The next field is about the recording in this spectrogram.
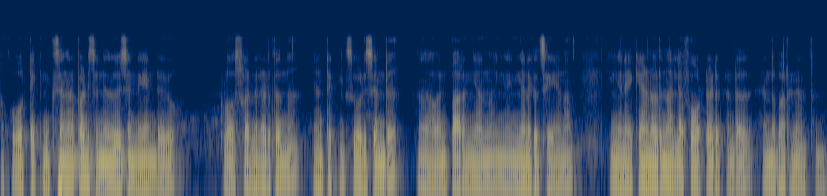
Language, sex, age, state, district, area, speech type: Malayalam, male, 18-30, Kerala, Thrissur, rural, spontaneous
